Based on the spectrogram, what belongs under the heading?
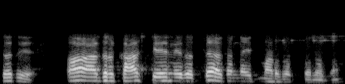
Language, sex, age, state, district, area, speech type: Kannada, male, 60+, Karnataka, Chamarajanagar, rural, conversation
